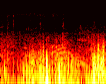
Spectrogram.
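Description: Footsteps of a hiker climbing stairs, about one heavy step a second, with people talking nearby.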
